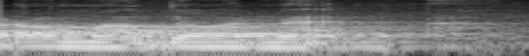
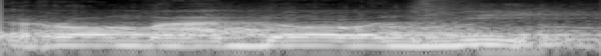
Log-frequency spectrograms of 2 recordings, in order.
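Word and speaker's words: رمضانِ: Kalau giliran dia jar atau giliran fathah jelas bacanya Ramadana. Tapi kalau kemudian dia dirangkaikan dengan kata lain Ramadhani, makanya pada saat kita niat di bulan Ramadan, nawaitu sama wadin an adai fardhi syahri Ramadhani, bukan Ramadana, Ramadhani, ya, fardhi syahri Ramadhani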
